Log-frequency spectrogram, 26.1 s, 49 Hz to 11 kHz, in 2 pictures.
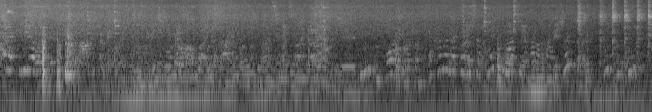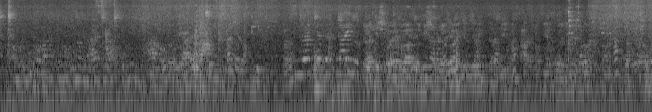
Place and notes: köln, maastrichter str., king wah - chicken canton style, hassle
22.04.2009 19:45 chicken kanton style. the owner argues with his son.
